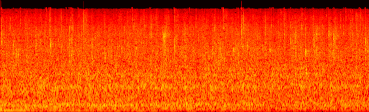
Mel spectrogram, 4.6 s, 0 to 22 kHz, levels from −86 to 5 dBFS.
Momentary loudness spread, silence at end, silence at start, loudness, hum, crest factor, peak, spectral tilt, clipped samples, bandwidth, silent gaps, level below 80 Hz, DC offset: 1 LU; 0 s; 0 s; -18 LUFS; none; 20 dB; 0 dBFS; -1 dB/octave; under 0.1%; 17 kHz; none; -42 dBFS; under 0.1%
